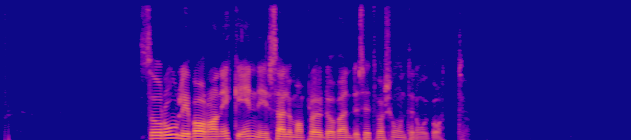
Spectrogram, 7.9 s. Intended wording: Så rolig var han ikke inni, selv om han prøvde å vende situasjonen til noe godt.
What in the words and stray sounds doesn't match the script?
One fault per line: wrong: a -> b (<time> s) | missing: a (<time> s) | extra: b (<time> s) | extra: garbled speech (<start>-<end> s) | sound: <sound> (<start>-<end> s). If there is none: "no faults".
no faults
